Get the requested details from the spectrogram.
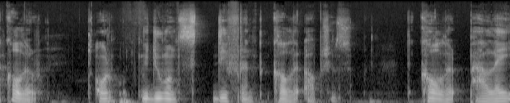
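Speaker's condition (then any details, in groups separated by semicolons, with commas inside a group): No condition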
